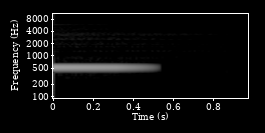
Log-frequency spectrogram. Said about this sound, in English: At the tone, the time will be 12 o'clock. Or not.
